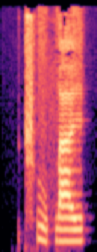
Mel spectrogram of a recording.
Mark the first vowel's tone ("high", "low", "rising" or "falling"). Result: falling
